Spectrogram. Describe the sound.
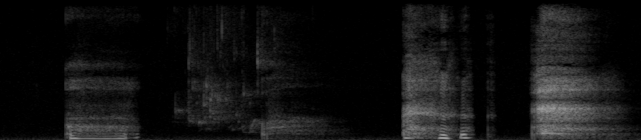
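Water is poured out to rinse someone off, heard as two short splashing gushes after quieter, softer sounds.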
